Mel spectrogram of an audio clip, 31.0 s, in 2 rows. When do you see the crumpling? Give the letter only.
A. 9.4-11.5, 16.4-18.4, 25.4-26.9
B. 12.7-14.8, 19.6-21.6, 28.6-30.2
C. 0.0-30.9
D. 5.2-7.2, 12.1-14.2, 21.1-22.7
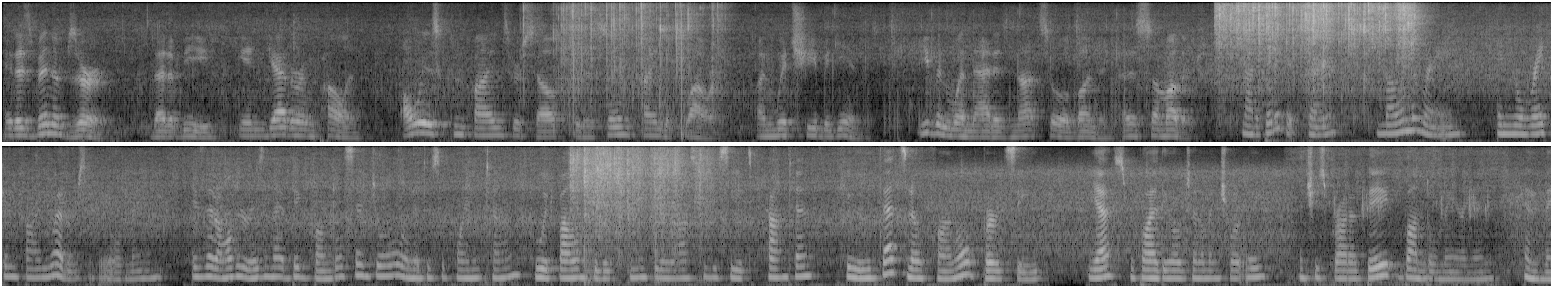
D.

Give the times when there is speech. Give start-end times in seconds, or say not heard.
0.0-30.9.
